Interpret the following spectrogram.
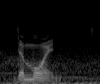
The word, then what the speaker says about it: Des Moines: and it is pronounced Des Moines no s the S is silent off the end now Des Moines is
